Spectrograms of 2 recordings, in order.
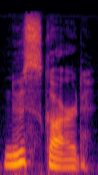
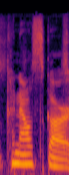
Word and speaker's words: Knausgaard: I feel like ending it there, but I would be remiss not to correct an earlier mispronunciation of last week. I think we talked about on the podcast, who I will now call Nusgaard, Carl Ove Nusgaard, not Knausgaard. – So it's not the hard K.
